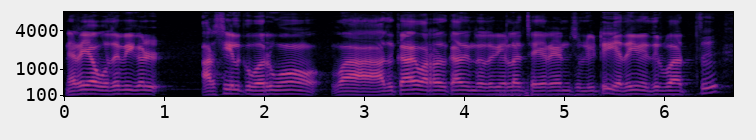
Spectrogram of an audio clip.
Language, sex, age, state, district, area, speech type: Tamil, male, 30-45, Tamil Nadu, Coimbatore, urban, spontaneous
